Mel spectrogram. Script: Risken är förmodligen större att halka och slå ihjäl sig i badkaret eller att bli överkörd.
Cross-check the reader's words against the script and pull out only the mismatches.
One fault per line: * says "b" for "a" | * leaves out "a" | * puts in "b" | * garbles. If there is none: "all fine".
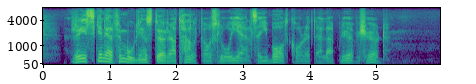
all fine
